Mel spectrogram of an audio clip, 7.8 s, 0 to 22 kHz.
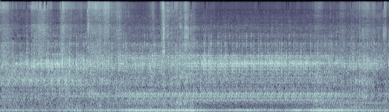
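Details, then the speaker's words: Truck started at -35°C: a deep, even idle with a slight slow rise and fall in loudness, no knocks or misses; normal cold idle. "Let's fire up the old wood weasel here. Oh, sorry, there we go. Don't you love that sound? It's -35."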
